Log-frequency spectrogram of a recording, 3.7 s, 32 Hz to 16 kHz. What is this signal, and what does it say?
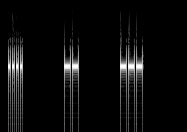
Morse code, heard as a keyed tone, about 30 wpm, spaced as for 9 wpm, 700 Hz. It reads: HMO
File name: Lesson 18e - Letter m - Three Characters 30wpm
